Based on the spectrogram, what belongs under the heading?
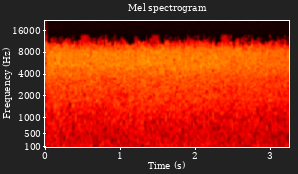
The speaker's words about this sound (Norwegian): Denne fossen, eller irriterende suselyden, er inni hodet ditt når du skal sove, lese eller gå en tur i skogen. Skader på hørselen er den nye folkesykdommen.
